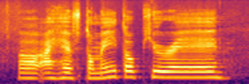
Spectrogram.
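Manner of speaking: usual speaking voice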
